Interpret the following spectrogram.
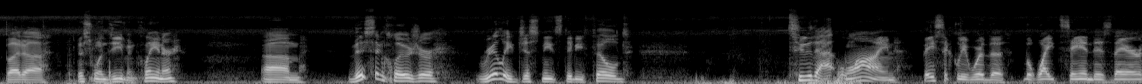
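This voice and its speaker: A man talks through a building job outdoors in a casual, rambling way, a little out of breath. His pitch sits in a middle range. Faint insects and outdoor noise come through behind him. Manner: rambling, explains as he works. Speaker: animal keeper and vlog host. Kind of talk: casual vlog narration while working. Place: outdoors by animal enclosures.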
